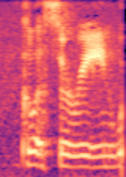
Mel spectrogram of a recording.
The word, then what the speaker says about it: glycerin: And he would always contradict me on my pronunciation of the word glycerin, which he insisted was glycerine. And I said, maybe you Kiwis say glycerine, but in America we say glycerin.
